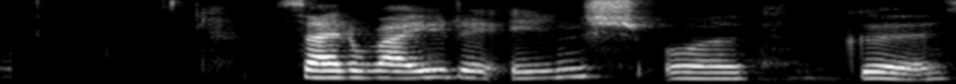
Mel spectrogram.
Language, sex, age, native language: Icelandic, female, 10, Icelandic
